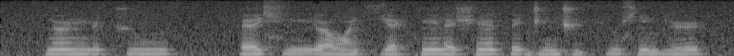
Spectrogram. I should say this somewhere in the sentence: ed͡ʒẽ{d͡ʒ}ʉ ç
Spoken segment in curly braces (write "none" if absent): d͡ʒ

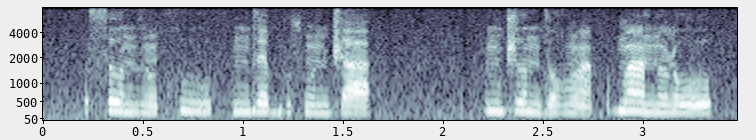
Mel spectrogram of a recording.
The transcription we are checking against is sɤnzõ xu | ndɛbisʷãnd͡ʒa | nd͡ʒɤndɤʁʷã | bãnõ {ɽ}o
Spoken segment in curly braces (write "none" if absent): ɽ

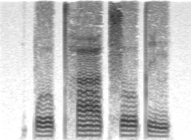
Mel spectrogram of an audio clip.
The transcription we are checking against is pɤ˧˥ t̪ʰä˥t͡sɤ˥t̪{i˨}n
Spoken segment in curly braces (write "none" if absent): i˨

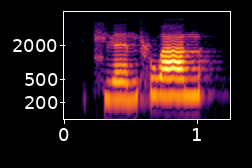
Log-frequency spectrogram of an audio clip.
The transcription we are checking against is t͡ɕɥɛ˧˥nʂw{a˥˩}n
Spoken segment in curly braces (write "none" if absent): a˥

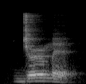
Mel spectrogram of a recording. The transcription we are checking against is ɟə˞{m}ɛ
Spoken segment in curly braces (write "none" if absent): m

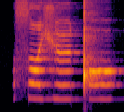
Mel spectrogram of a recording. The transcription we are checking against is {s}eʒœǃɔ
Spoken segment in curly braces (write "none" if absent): sˤ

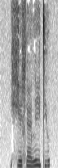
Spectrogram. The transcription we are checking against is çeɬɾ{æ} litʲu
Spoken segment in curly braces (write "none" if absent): æ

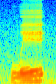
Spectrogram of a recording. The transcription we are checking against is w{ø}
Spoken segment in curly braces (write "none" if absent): e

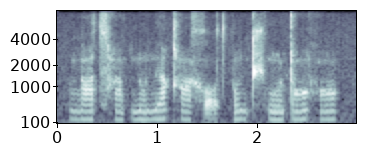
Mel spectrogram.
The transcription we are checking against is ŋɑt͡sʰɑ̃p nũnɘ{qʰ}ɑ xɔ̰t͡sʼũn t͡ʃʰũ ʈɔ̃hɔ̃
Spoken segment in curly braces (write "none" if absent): qʰ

